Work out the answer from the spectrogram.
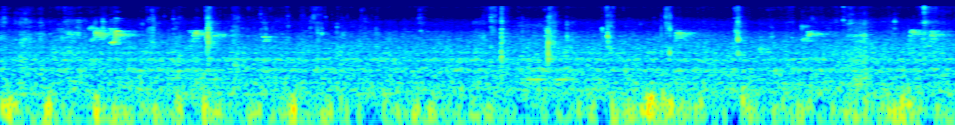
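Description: Close-up chewing of crunchy fried farali chivda, with scattered sharp crunches and mouth clicks over a low rumble.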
